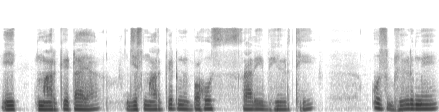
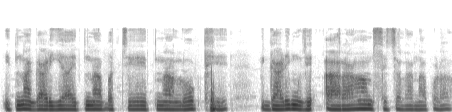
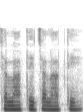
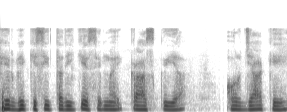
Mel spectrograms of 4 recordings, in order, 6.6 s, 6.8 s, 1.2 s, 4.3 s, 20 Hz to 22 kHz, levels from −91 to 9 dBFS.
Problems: constant background noise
